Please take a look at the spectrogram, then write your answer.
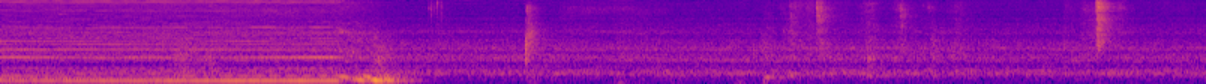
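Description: A CNC wood router moving its gantry out of the way, a steady whining motor hum with pitch that stops abruptly after about two seconds, then quiet with a few faint clicks and taps.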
